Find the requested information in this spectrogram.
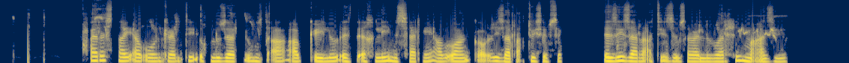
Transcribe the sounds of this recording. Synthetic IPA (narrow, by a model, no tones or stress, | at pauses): ħaɾɐst̪ʰajʔa̰βʔɨ̰wankʰɾɐmt̪ʰiʔɨxluzɐɾʔumɨt̪ʰʔa̰ʔaβkʼɨjluʔɨt̪ʰiʔɨxlimɨsfɐɾheaβʔɨ̰wankʼɐ̰wʕizɐɾːa̰ʔt̪ʰujsɨβsɨβ | ʔɨzizɐrːa̰ʔt̪ʰizɨβsɐβɐlːuwɐɾħima̰ʔa̰zɨjːu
